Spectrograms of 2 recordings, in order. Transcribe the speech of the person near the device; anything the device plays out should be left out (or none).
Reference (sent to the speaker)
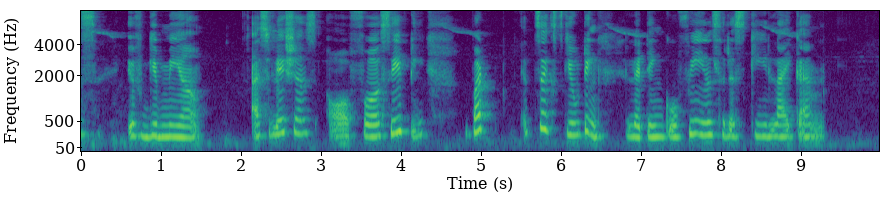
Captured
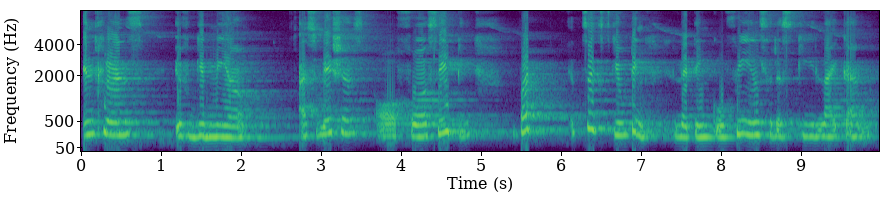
none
